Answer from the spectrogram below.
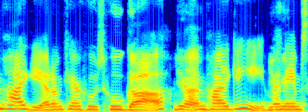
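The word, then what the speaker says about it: hygge: It's pronounced Hugga. – Hugga. – Hugga. Oh my gosh, I don't like that. I like Huggy better. – I'm calling it Huggy. – Hugga? Okay, but we just made a lot of people happy that are sitting there being like, it's Hugga. – How did you find out it's Hugga? – I said, how do you pronounce Huggy? – And what does it say? – It says H-O-O-G-A-H. – Hugga.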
